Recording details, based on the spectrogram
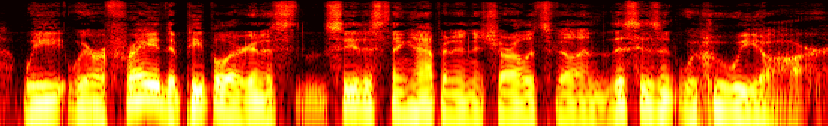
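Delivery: ordinary delivery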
